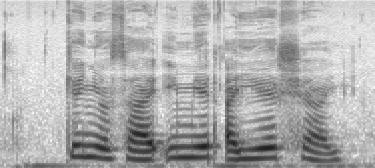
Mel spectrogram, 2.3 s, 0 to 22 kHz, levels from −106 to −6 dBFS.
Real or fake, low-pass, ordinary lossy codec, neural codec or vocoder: real; none; none; none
